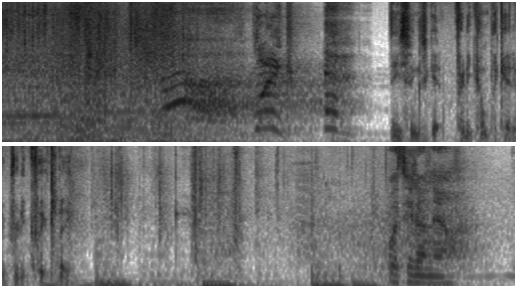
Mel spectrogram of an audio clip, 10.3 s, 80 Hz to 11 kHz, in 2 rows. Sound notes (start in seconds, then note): 1.4 screams; 2.8 moans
